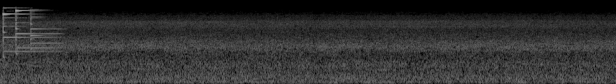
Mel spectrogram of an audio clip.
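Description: A short, bright chiming sound effect of a few quick high notes stepping downward, from a subscribe-button animation, in the first half-second. After it comes a steady, even background hiss.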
